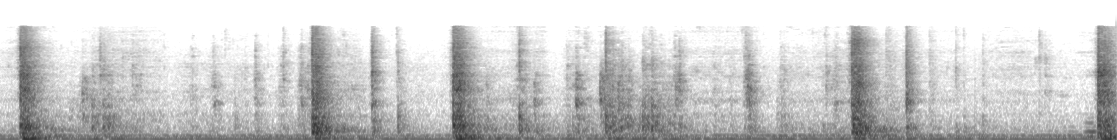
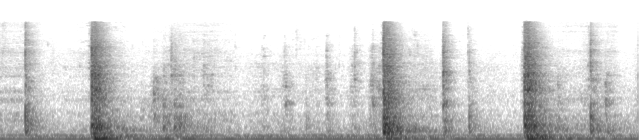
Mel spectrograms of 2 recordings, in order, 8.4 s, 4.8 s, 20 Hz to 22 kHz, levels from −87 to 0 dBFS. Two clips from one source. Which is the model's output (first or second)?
first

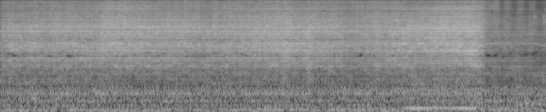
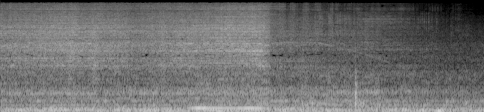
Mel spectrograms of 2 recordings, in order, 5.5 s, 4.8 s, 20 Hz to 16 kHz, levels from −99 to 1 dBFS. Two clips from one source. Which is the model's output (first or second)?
first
